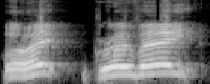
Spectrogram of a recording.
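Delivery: drawn-out, high, loud fan hello; excited fan greeting. Retold or imitated. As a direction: call out to him like a thrilled stranger in the street. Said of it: "people see this old bloke ... and go".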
